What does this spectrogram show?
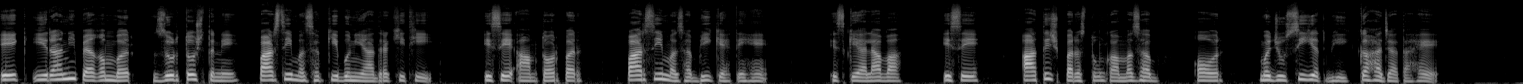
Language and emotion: Urdu, neutral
